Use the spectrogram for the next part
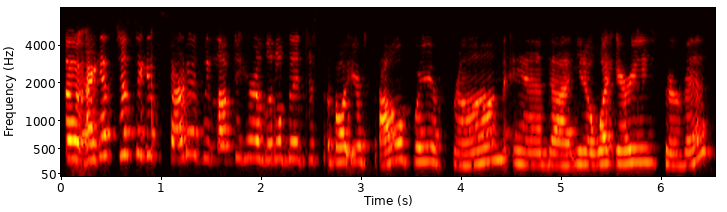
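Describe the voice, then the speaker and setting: A woman's voice: sits high, a little fast. A woman hosting an online interview in an effusive, enthusiastic manner over a video call. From Wisconsin. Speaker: interview host. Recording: dull, lo-fi video call audio.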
